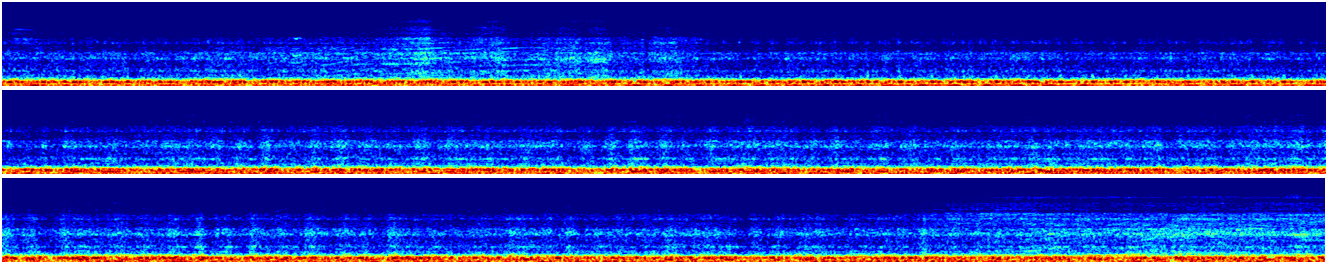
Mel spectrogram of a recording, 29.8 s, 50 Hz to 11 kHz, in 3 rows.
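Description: The 1967 Camaro drag car's newly built engine idling loud and steady close to the microphone as the car rolls slowly forward. Its low note shifts slightly about a third of the way in, with no hard revving.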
